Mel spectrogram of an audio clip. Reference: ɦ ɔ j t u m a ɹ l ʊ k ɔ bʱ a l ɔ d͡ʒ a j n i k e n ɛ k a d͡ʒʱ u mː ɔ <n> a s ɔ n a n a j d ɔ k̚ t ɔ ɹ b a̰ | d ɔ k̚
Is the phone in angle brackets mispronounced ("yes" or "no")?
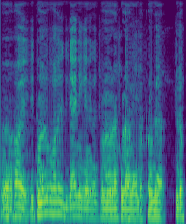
no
